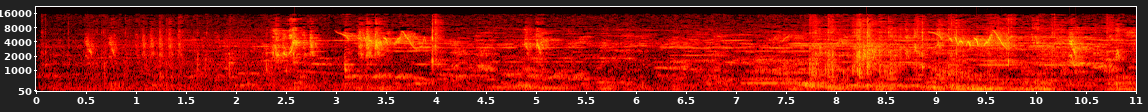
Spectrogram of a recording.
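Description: House sparrows chirp in short, rapid, overlapping notes, several birds calling at once, with rustling and light background noise.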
